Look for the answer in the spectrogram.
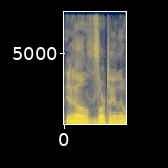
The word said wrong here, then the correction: Zatanna: whatever it is. – Zatanna. – Zatanna, yeah. I always say her name wrong, but I like the character.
